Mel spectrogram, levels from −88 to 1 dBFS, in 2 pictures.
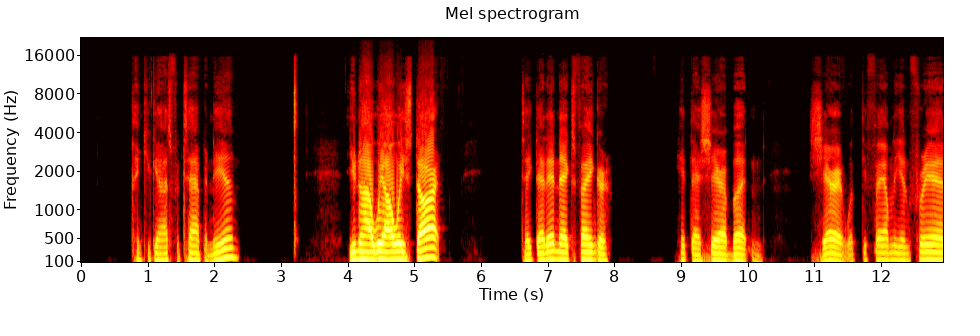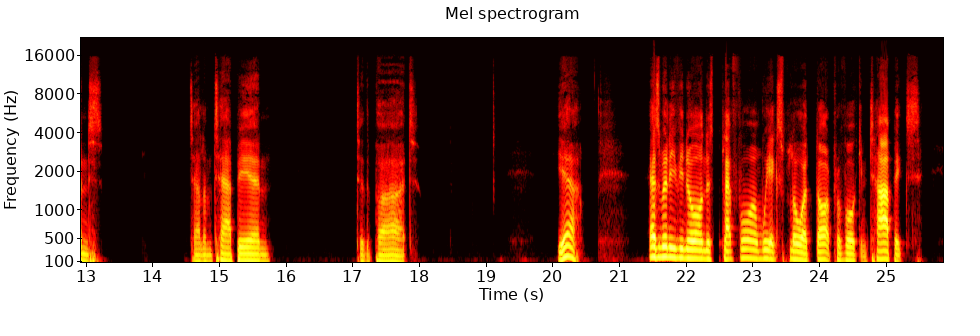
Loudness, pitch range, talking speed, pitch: -15 LUFS, 115-130 Hz, 110 wpm, 120 Hz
